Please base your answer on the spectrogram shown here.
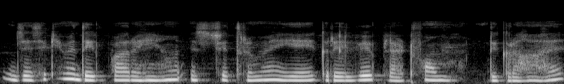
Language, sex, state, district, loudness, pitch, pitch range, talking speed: Hindi, female, Goa, North and South Goa, -15 LUFS, 195 Hz, 185-205 Hz, 180 wpm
